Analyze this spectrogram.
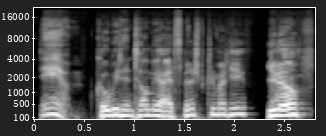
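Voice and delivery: high, put-on voice of an annoyed friend; mock annoyed friend. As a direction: squeak it out like a friend who just noticed. Imagined friend discovering spinach.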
